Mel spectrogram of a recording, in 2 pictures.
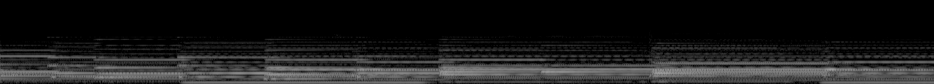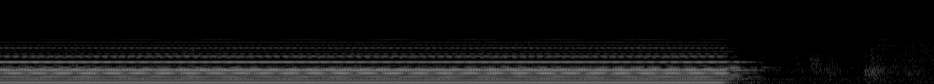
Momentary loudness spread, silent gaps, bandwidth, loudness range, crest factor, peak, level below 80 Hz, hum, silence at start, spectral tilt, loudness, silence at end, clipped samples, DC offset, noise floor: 6 LU; none; 9.2 kHz; 5 LU; 16 dB; -20 dBFS; -50 dBFS; none; 0 s; -8 dB/octave; -36 LUFS; 0.15 s; under 0.1%; under 0.1%; -64 dBFS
